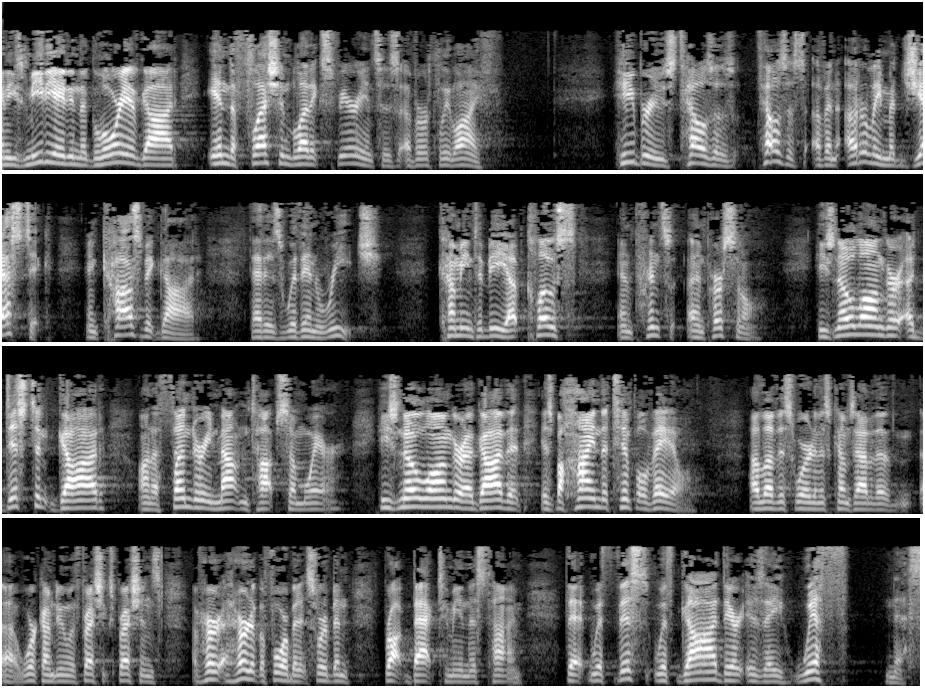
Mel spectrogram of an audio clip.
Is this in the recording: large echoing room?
yes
